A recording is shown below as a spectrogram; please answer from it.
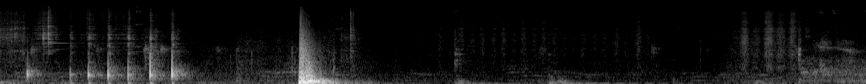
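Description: Stainless-steel mixer-grinder jar knocked against a steel sieve and plate to shake out freshly ground masala powder: about seven quick metal taps in the first two seconds, then one loud thunk about three seconds in, followed by faint light clinks.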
